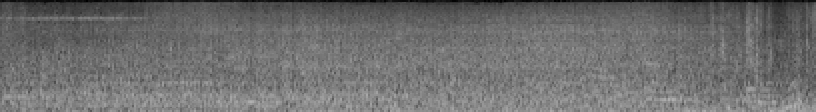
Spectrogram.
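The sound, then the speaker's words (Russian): An electric commuter train arrives at a railway station platform where people stand waiting. A steady, dense rumbling roar holds at an even level throughout, with no clear separate events. “Платформа железнодорожной станции. Стоят люди, подходит электричка.”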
